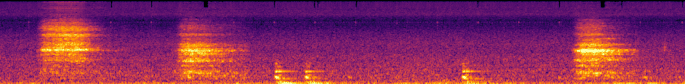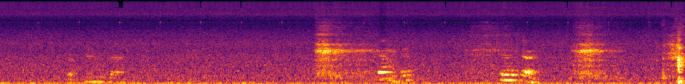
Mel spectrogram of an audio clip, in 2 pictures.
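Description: Deep breathing during a stretching exercise: several slow, audible inhales and exhales through the nose, soft and close, spaced a few seconds apart.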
